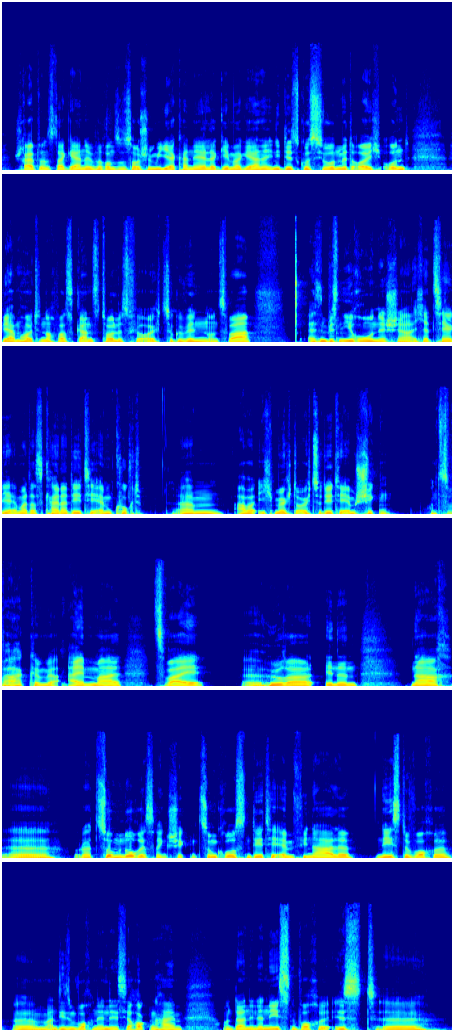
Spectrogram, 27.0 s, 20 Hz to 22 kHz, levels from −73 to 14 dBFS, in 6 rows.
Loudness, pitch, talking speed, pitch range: -17 LUFS, 125 Hz, 190 wpm, 115-140 Hz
